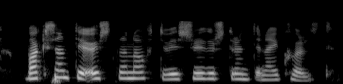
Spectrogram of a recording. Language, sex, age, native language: Icelandic, female, 20-29, Icelandic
